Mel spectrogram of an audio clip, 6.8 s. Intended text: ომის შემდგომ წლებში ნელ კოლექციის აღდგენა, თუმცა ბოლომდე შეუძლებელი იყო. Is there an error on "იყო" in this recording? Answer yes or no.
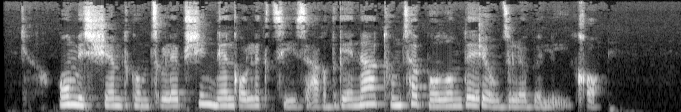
no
